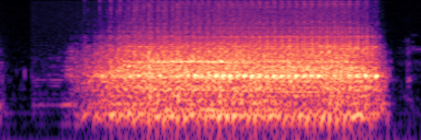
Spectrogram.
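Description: A three-thread serger runs, stitching a rolled hem on muslin while its blade trims the fabric edge. It builds up speed over the first second, runs steadily at a fast stitch rate, then stops shortly before the end.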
